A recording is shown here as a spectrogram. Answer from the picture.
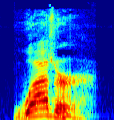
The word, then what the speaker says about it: water: Y se pronuncia water. Como si la T fuera una especie de R, algo así.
